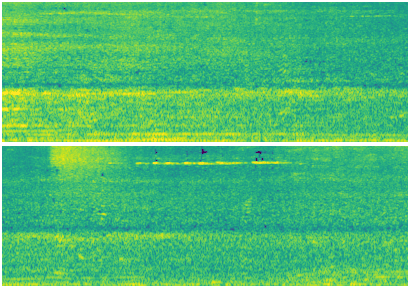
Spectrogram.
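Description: Diesel city bus engine running as the bus pulls away and drives off, with a short hiss of air brakes about six seconds in.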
